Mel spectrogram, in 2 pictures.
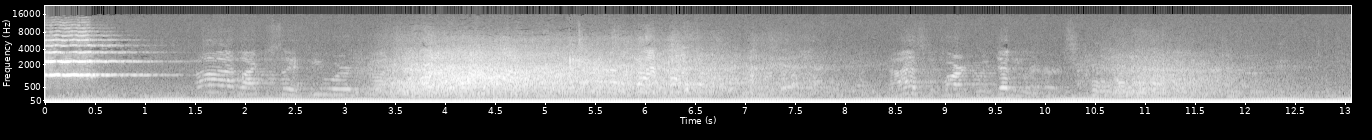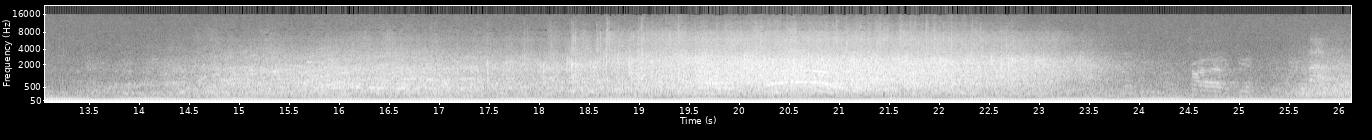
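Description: A trumpet plays a melody.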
